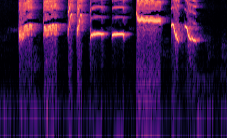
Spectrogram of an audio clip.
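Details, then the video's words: Ngeriwik-style lure song of an orange-headed thrush, meant to get other birds of its kind singing: bright whistled phrases alternating harsh, broad bursts with clean steady and steeply falling whistles, delivered in a quick, loud sequence. "Langsung GACOR ANIS MERAH manapun denger SUARA NGEPLONG ini ¦ PANCINGAN Ngeriwik"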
